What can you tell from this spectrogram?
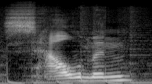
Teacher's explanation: many are saying the word salmon with a distinguishable L sound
